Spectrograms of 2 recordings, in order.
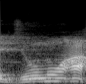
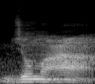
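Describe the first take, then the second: First: "جمعہ" drawn out as ju-mu-aa; correct Arabic pronunciation. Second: "جمعہ" in two syllables, jum-aa. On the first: Preacher giving listeners the corrected word, careful Arabic pronunciation. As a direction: put a short u after the meem in "جمعہ": ju-mu-aa. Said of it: "تو یہ ہے". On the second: Preacher answering his own question on what we say, everyday mispronunciation. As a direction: close the meem in "جمعہ": jum-aa. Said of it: "کیا بولتے ہیں؟". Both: Shown as a demonstration.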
